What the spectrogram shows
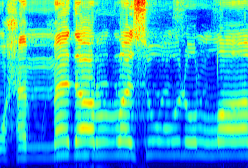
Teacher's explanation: أدخل اللي هي التنوين في الراء، إضغام تام بدون ون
